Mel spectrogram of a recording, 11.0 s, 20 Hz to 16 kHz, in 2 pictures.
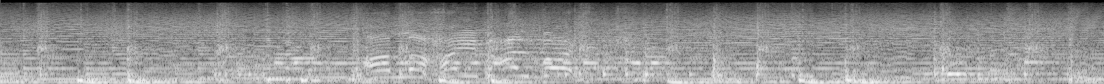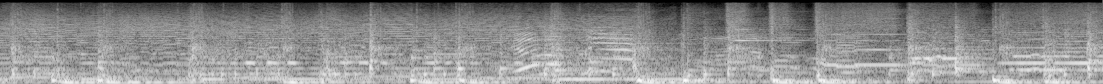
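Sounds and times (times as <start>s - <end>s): booming drum beat: 0.0s - 11.0s
violin melody: 0.9s - 9.0s
ney flute melody: 0.9s - 11.0s.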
